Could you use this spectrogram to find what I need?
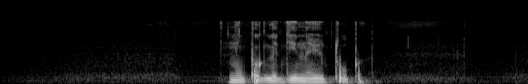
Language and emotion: Russian, neutral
